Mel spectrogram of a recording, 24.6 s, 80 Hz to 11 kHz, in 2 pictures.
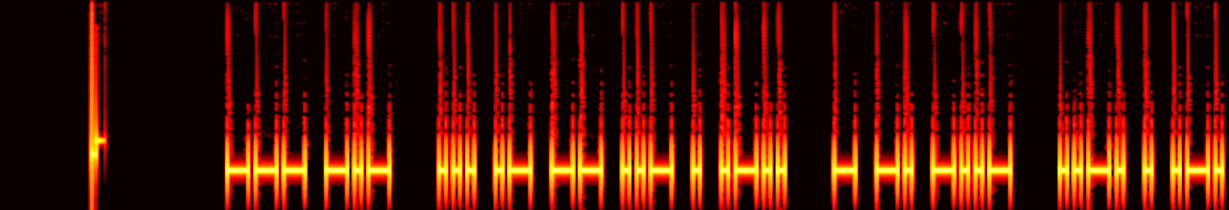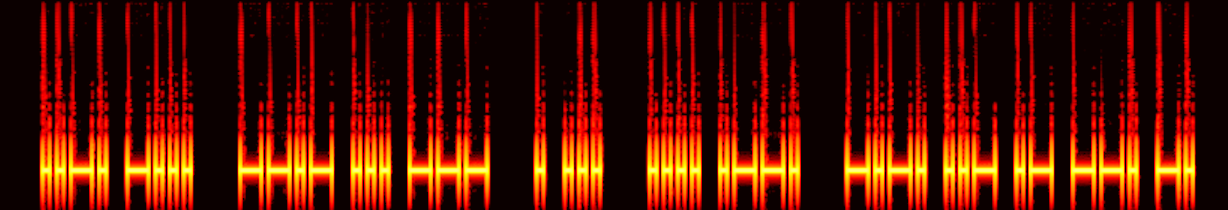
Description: Morse code, heard as a keyed tone, about 17 wpm, 700 Hz. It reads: OK SAMUEL TNX FER FB QSO ES HP CUAGN
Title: K1USN SST QSO Practice 17wpm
